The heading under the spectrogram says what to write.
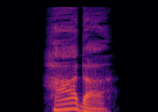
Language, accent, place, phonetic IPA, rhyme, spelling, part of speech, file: German, Germany, Berlin, [ˈhaːdɐ], -aːdɐ, hader, verb, De-hader.ogg
- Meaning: inflection of hadern: 1. first-person singular present 2. singular imperative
